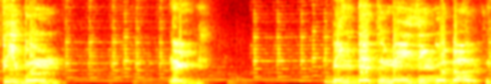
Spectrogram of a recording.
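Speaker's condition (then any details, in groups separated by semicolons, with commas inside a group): Cerebral palsy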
